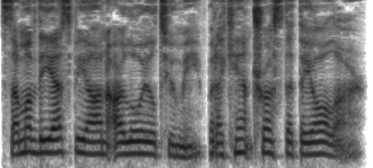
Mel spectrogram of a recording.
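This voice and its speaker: A woman reading an audiobook, voicing a troubled, gentle nobleman who speaks softly and ruefully. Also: on the low side, fairly even intonation, dry recording, studio quality. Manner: soft, measured, rueful.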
